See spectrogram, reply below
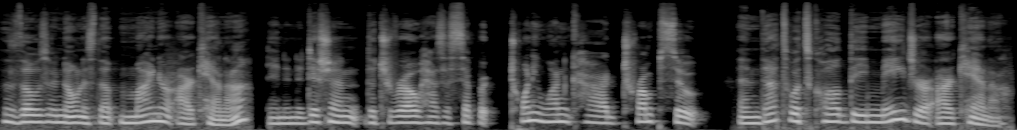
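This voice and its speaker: Low-pitched American woman, candid podcast host. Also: unhurried, a little mellow. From New England, United States. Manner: candid, self-deprecating, informal. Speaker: podcast host, therapist and spiritual teacher. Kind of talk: conversational solo podcast monologue.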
